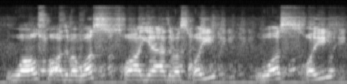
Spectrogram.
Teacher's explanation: صاد کو موٹا کر کے پڑھیں گے، اس کے علاوہ یہ مشدد حرف ہے اس لیے اسے ہم سختی سے پڑھیں گے۔ یا ساکن سے پہلے والے حرف صاد کے اوپر زبر ہے یا حرف لین بن جائے گا، اس لیے یا کو نرمی سے پڑھیں گے۔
